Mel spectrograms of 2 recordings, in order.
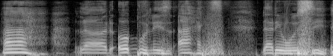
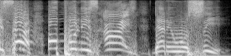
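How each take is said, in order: First: Soft, low, unhurried prayer; calm, hushed request to God; relaxed. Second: High, emphatic bold request; raised, assured preacher's voice; confident. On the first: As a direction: murmur it like a man totally at ease. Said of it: "The man of God relaxed". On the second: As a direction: declare it with full confidence. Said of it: "He had confidence and he said". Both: Retold or imitated.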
